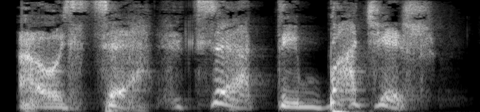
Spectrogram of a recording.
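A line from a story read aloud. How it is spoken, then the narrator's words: Growled. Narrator (Ukrainian): Гарчав Гонт на Огдена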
